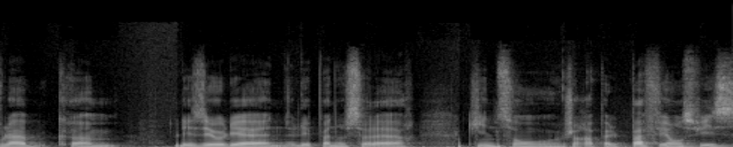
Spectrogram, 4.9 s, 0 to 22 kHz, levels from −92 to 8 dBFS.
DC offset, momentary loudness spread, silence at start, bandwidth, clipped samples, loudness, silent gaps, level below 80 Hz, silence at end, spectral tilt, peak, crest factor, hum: under 0.1%; 10 LU; 0 s; 16 kHz; under 0.1%; -32 LUFS; none; -56 dBFS; 0 s; -4 dB/octave; -12 dBFS; 18 dB; none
